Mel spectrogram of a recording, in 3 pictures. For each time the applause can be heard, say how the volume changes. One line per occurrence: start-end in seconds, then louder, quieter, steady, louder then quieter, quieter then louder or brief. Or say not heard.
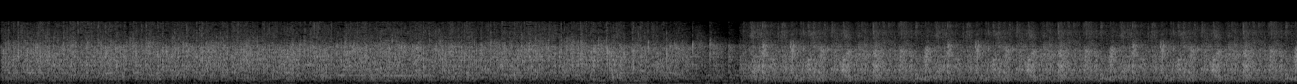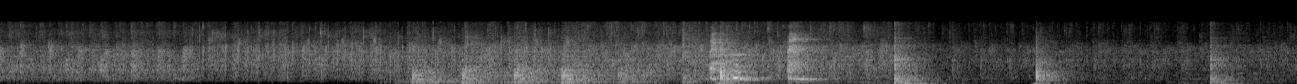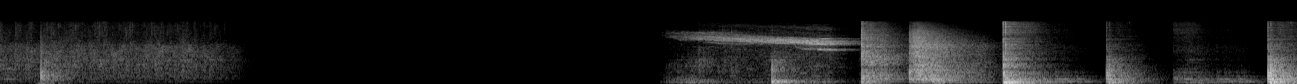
0.0-28.4 quieter.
